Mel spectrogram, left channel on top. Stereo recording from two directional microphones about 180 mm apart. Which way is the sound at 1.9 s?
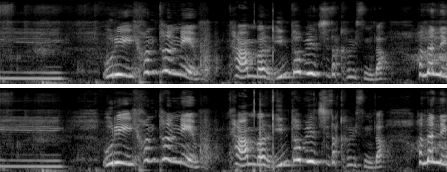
15° right (ahead or behind).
